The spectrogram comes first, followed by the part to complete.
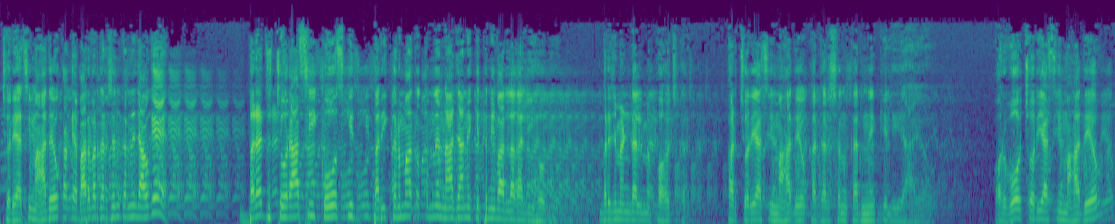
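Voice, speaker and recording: Animated preacher man before a crowd. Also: on the high side. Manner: animated, rhetorical questions to the crowd. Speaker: Shiv Puran preacher. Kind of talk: devotional sermon storytelling. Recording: crowd audible behind voice. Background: crowd laughing and responding.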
